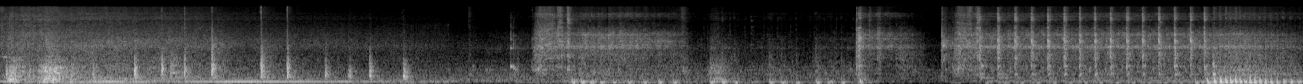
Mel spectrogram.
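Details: Honda Kharisma motorcycle, just started cold, weak and down on power: sputters unevenly, beat stumbling and dropping out between blips, never settles to a steady idle, dies if revved hard, must be throttled gently, needs warming up first.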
